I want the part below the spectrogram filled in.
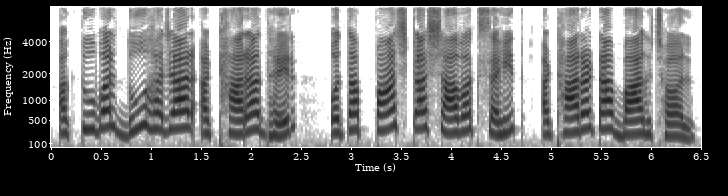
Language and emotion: Maithili, neutral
